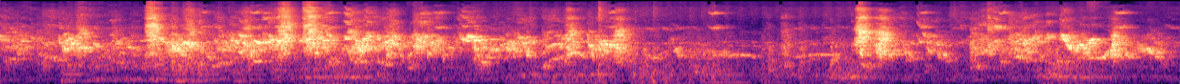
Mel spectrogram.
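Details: An excited male budgerigar's fast, gravelly warble, packed with clicks and short squeals, swelling in loud bursts around the first and fourth seconds.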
